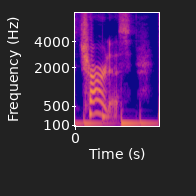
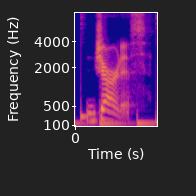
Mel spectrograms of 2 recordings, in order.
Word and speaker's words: Tjardus: Also, his first name is Chardus, T J A R D U S. It's not T. Jardis, as listed on the VHS release of the movie.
